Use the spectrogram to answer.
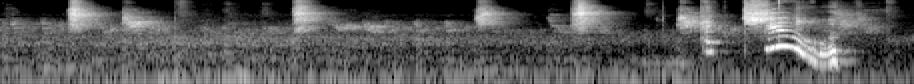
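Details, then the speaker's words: Pet bird doing fake, imitated sneezes on request: several short, hissy sneeze-like bursts ending in a squawk. This is mimicry, not a true sneeze. The owner says he does these less often than he used to. "he's so stingy with the sneezes these days and he's out of here"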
